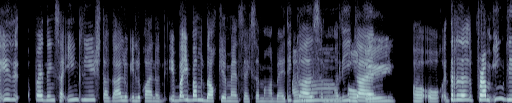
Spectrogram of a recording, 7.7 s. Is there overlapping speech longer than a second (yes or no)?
yes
